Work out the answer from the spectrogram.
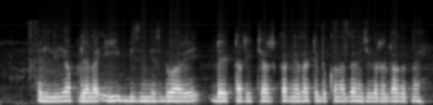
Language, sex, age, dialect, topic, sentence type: Marathi, male, 18-24, Standard Marathi, banking, statement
